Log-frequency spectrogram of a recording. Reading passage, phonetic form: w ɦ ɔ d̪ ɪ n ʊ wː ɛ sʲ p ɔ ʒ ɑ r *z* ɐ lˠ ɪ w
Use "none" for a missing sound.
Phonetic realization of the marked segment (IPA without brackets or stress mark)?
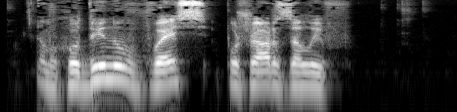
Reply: z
